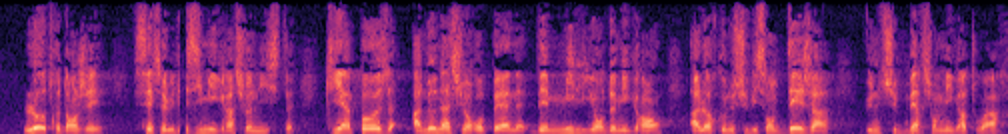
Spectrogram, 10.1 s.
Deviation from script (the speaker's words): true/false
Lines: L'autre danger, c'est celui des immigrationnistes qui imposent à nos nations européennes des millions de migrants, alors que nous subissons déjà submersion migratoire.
true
